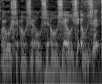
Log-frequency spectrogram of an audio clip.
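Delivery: barely mouthed, repeated muttering under the breath. Playing a character reacting in the moment, muttering under breath. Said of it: "mouthing under my uh, under my breath".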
